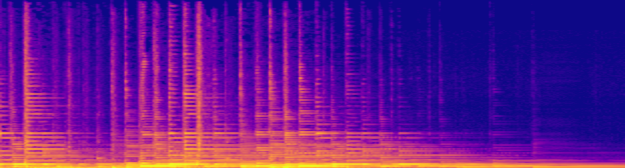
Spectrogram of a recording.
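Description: Flamenco guitar playing a bulería: quick strummed chords for the first few seconds, then the last chord left ringing and fading away.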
